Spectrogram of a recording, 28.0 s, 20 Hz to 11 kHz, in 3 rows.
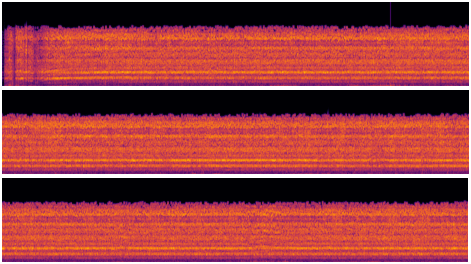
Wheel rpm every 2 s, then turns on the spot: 60, 160, 160, 160, 160, 160, 160, 160, 160, 160, 160, 160, 160, 160.
none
